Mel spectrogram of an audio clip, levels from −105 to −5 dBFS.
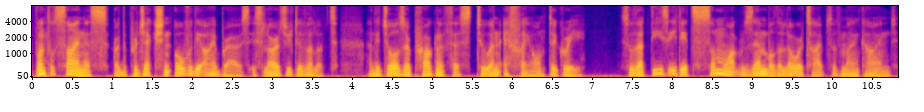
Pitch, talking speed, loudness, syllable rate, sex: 105 Hz, 185 wpm, -18 LUFS, 5.8 syllables/s, male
